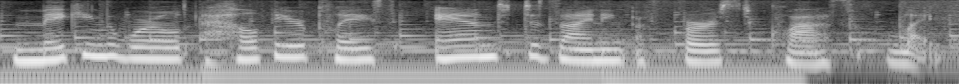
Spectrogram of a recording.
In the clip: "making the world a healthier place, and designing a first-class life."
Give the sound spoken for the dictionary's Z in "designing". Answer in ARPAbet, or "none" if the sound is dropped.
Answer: Z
